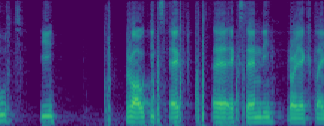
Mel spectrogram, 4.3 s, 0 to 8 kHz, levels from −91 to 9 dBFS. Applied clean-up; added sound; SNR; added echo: neural mask model RNNoise.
